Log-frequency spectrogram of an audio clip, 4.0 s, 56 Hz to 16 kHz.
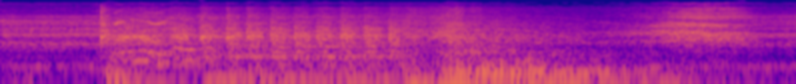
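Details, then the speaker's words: Crusader 8.1 Captain's Choice marine V8 with new long block, running rough and not reaching rpm: lumpy lopsided beat with recurring gap, a full dead cylinder; fuel pressure regulator ruled out, injector issue found. "oh yeah that's running rough it is like a full-on dead hole here"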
